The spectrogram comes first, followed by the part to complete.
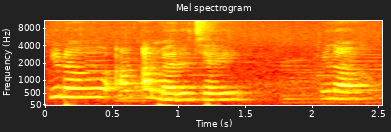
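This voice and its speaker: A woman playing a shaken, spiritual fisher in a radio play, recounting a brush with death in halting, dramatic fashion with pauses and repetition. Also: high voice, dark tone, lightly acted. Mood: excited, earnest. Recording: roomy echo with music underneath.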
